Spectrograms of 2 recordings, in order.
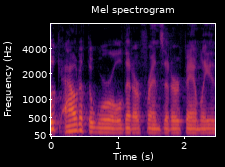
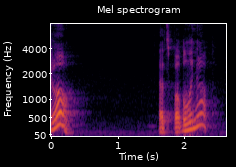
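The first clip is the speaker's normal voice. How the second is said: mild mock surprise; 6 semitones higher than usual. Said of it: "I look at that and say".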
